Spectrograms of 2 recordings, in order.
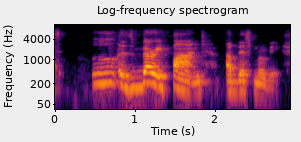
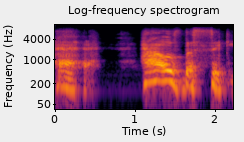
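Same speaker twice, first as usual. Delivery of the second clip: put-on old grandfather voice. Retelling the grandfather greeting the sick kid: Peter Falk impression. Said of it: "he goes like this".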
